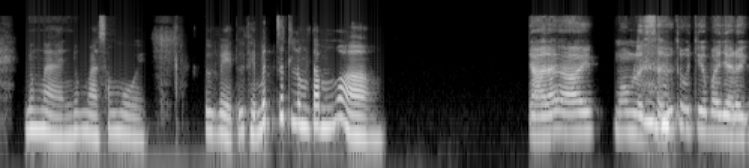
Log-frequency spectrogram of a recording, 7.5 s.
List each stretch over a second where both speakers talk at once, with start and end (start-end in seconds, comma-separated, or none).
none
